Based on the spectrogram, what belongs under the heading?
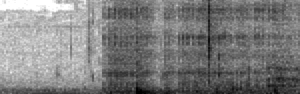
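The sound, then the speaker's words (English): A quiet sip from a drink after a toast: a brief wet slurp followed by a soft swallow-like click, with no one talking. “And stretch it out. Yes, yeah. And we sip.”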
